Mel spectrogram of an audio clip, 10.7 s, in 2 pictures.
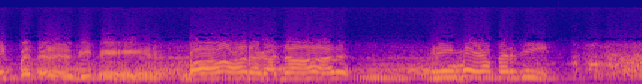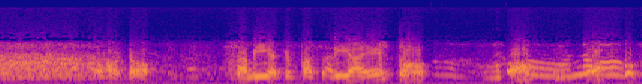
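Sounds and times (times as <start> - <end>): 
speech: 0.2 - 4.8, 7.3 - 8.9, 9.4 - 10.6
laughter: 4.8 - 7.2, 9.4 - 10.6
woman crying: 8.9 - 10.6.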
